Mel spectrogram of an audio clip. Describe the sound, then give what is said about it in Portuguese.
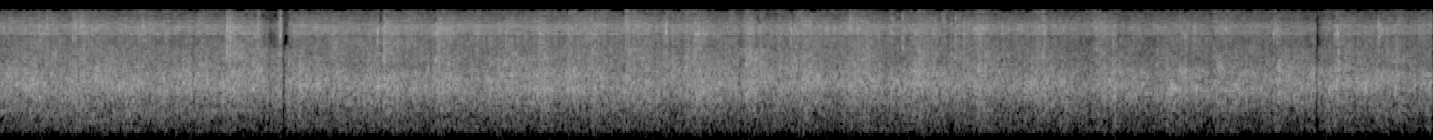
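A crowd applauds Jesus in the evening, steadily, a dense wash of many hands clapping at once that holds at an even level from start to finish, with no voices rising above it. “Aplaude a Ele nessa noite.”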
